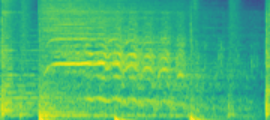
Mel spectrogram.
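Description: A horse whinnying once, a shaky call that falls in pitch over about a second. It sits over background music with a steady beat.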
